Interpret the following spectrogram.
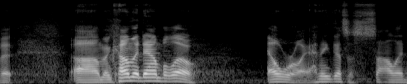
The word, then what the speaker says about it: Elroy: Did someone put Leroy on there? Elroy. Oh, Elroy. Oh, Elroy, like the letter L. Just L.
